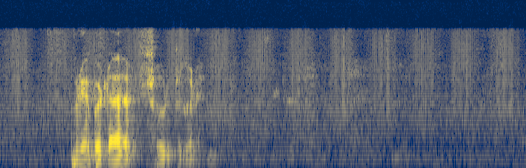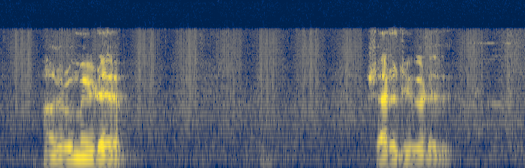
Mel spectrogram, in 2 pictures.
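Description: An elderly man speaks slowly into a microphone, in short bursts with long pauses.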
